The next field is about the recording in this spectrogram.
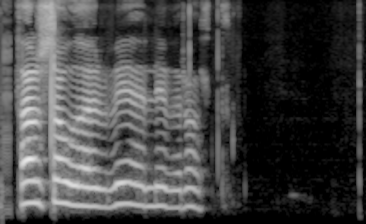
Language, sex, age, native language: Icelandic, male, 11, Icelandic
